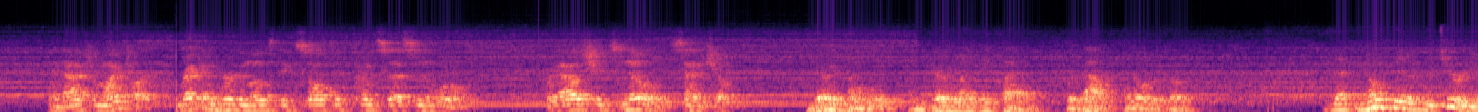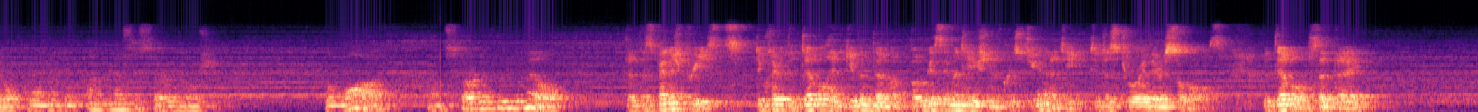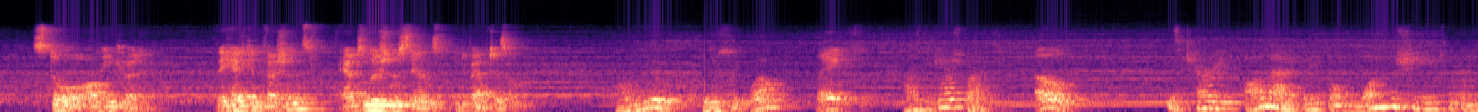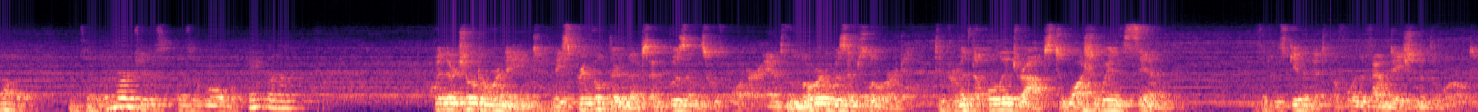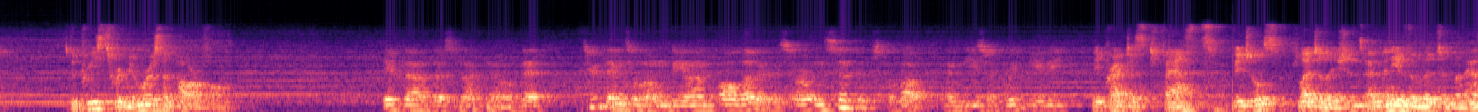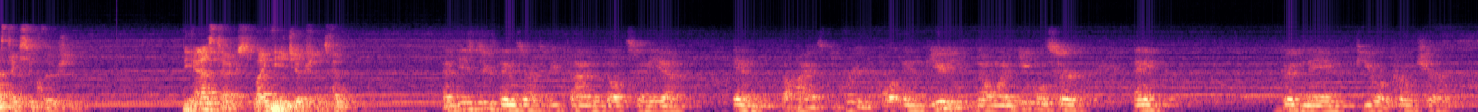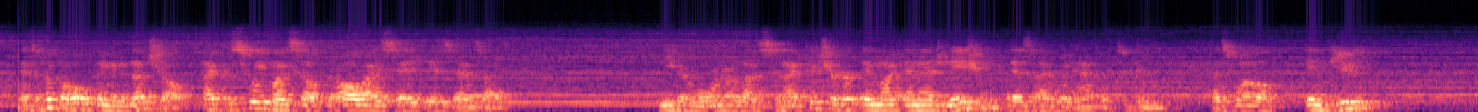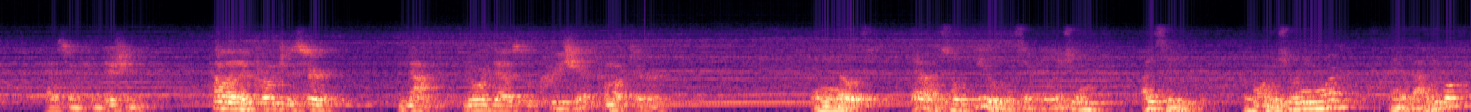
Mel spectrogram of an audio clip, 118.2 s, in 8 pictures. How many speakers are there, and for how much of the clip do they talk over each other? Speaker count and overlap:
four, no overlap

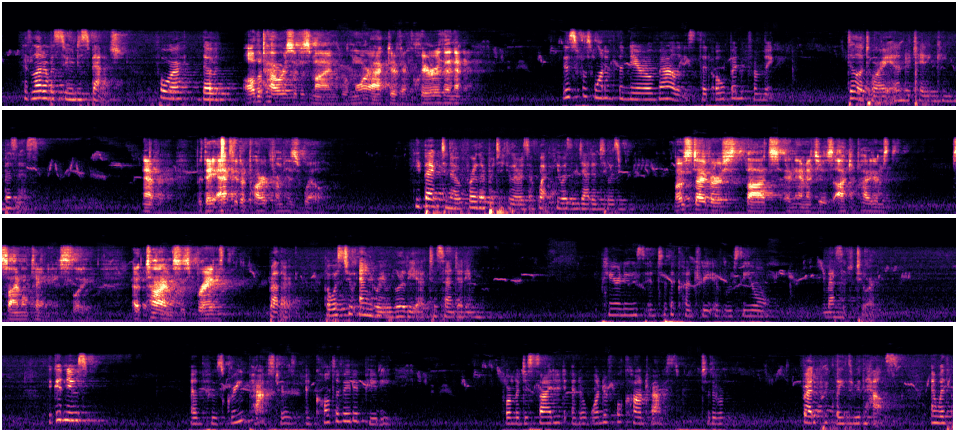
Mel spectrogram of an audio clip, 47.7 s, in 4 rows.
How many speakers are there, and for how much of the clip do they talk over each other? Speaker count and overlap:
three, no overlap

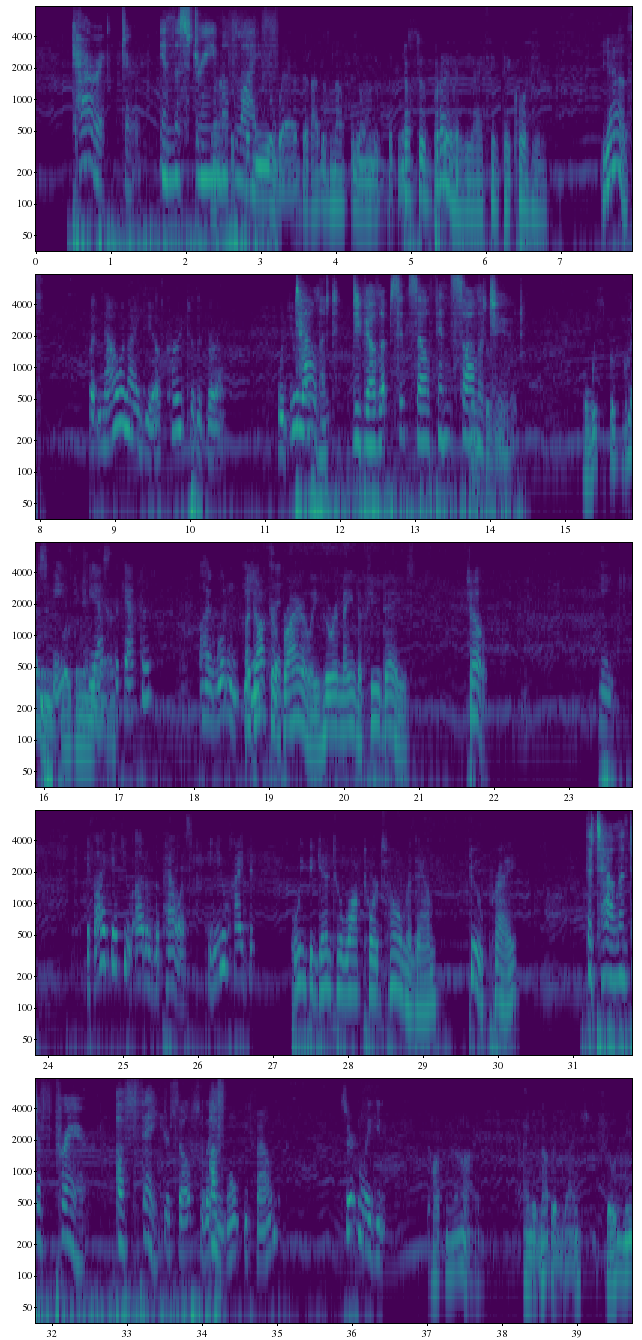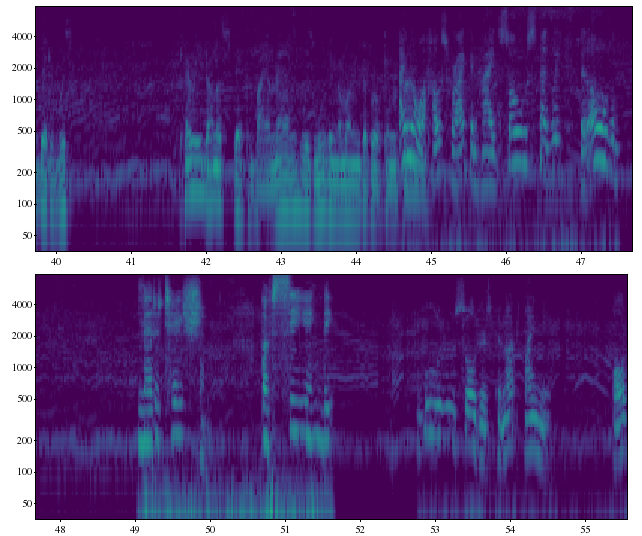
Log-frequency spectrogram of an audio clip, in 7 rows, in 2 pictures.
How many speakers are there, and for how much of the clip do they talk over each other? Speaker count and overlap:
four, about 12%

